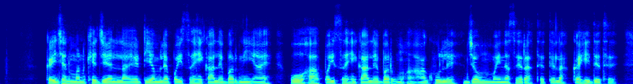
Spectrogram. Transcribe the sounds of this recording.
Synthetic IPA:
kəid͡ʒʱənmənkʰed͡ʒenlaeʈijəmlepəɪsaɦɪ̃kalebəɾniaːeoɦapəɪsaɦɪ̃kalebəɾʊɦãaɡʱuled͡ʒəʊnməɦinaseɾəɦt̪ʰet̪elaɦkəɦid̪et̪ʰe

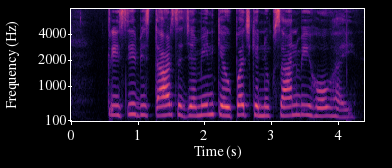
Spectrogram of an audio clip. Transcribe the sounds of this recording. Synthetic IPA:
kɾisibist̪aɾsed͡ʒəmiːnkeupəd͡ʒkenʊksaːnbʱiɦowɦəj

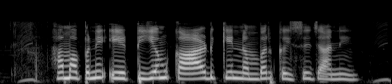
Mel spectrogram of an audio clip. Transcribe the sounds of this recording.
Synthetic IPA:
hɐmɐpneʔeːʈiːjɛmkaːɾɖkenɐ̃mbəɾkɐɪsed͡ʒaːneː

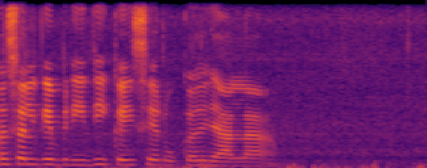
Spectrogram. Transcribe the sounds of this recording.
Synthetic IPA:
əsəlk̬ebɾiːd̪ʱikəiseɾoːkəld͡ʒaːlaː

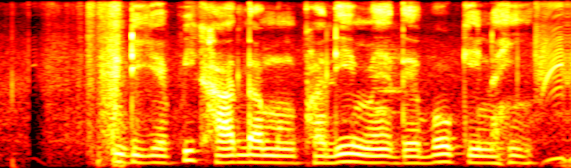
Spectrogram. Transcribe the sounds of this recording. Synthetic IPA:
ɖieːpikʰaːd̪lamʊ̃ŋɡpʰəlimẽd̪eːbokinəɦĩ

